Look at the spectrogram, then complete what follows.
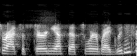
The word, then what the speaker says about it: Rochester: Ithaca who was from Rochester. And that's the way he said it. He went Rochester. Where you from? Rochester. No, no, no. It's Rochester.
